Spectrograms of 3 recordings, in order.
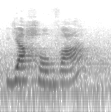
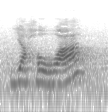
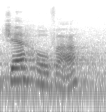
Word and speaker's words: Yahweh: We pronounce that Yahovah, Yahuwah, Yahweh. Those are different ways. Yahuwah. Different ways of pronouncing the Hebrew. But it's basically Yod, hey, vav, hey. And remember, there's no J in Hebrew. So it wouldn't be Jehovah.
